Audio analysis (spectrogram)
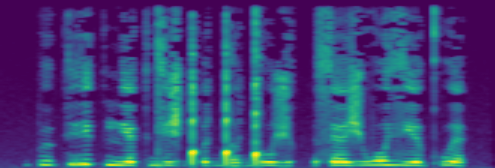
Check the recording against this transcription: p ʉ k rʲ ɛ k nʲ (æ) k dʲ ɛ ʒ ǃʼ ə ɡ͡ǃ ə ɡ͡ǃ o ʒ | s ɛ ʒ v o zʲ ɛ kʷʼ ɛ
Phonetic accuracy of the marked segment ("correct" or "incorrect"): correct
